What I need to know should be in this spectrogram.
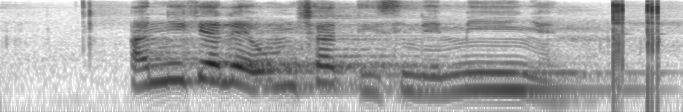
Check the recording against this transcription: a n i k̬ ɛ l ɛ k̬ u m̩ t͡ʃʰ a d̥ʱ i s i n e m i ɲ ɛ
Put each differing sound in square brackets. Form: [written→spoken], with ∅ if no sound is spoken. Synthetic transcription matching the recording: a n i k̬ ɛ l ɛ [k̬→∅] u m̩ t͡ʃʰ a d̥ʱ i s i n e m [i→iː] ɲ ɛ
